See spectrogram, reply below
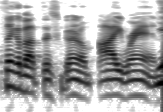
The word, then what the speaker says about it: Iran: Am I saying it right? I'm not one insulting nobody. Iran? – Iran, that's correct.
